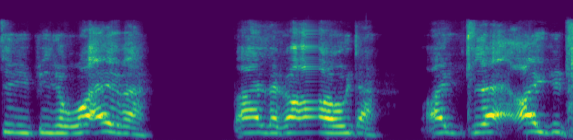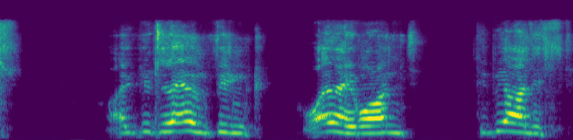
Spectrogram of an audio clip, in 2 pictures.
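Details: Adult male with a severe type of cerebral palsy; dysarthria (cerebral palsy).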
